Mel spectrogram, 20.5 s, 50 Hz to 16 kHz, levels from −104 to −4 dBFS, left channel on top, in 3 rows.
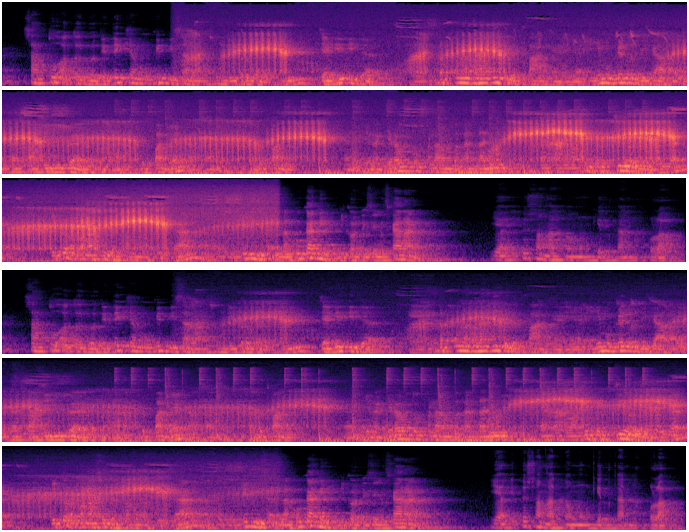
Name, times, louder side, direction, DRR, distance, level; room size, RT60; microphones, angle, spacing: voice 1, 0.2-3.7 4.4-9.8 10.3-11.9 12.2-13.7 14.2-17.9, equal, 55° left, -1 dB, 1.5 m, -39 dB
sound 1, 1.7-16.5, left 9 dB, 75° left, 0.4 m, -37 dB
voice 2, 4.1-4.4 6.9-7.3 18.6-20.3, right 1 dB, 70° right, 5 dB, 0.8 m, -45 dB
sound 2, 8.0-13.4, right 1 dB, 15° right, 0.8 m, -43 dB
5.4 x 3.6 x 4.8 m, 0.89 s
head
